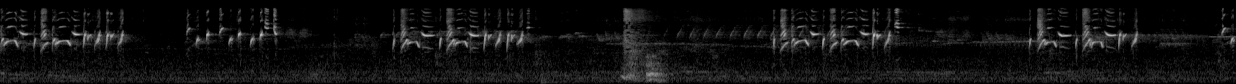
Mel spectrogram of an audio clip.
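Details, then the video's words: European goldfinch hybrid repeating lively phrases of rapid, tinkling twitters and rising chirps roughly every two seconds, with soft buzzy trills between phrases and a single brief thump midway. "jilguero del paso"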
